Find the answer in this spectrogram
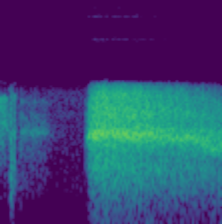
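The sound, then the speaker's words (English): A deep breath: a short sniff in through the nose, a brief pause, then a long, loud exhale out through the mouth as a steady breathy hiss that fades only slightly toward the end. “And he wants you to take a big breath in through your nose, out through your mouth.”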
